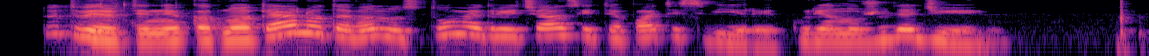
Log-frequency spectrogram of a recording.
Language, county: Lithuanian, Vilnius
